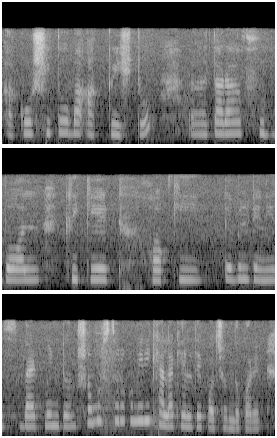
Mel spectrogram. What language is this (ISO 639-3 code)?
ben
